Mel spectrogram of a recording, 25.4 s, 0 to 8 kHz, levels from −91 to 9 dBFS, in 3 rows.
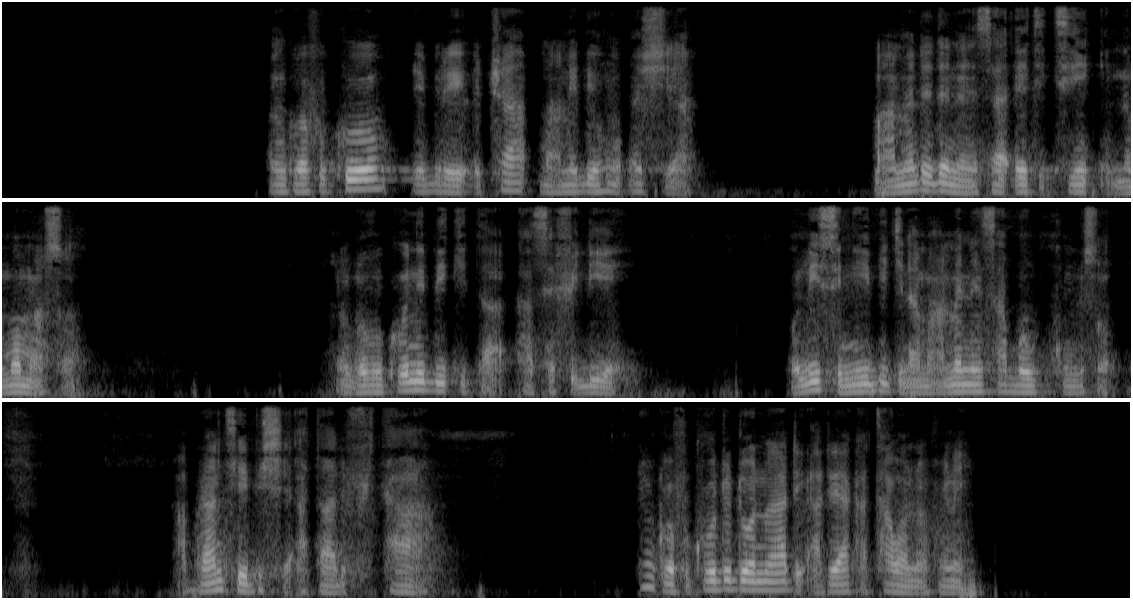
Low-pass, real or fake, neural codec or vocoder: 7.2 kHz; real; none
